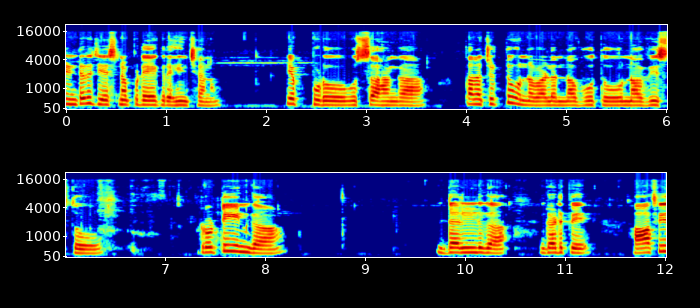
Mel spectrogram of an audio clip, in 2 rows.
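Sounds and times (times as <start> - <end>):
woman reading aloud: 7.4 - 8.2, 9.8 - 12.0.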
